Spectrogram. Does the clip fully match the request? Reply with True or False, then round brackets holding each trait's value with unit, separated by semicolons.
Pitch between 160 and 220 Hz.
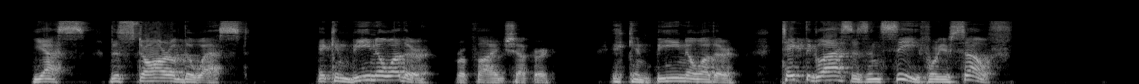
False (135 Hz)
